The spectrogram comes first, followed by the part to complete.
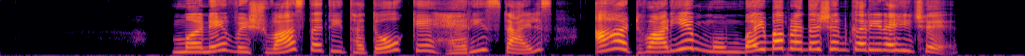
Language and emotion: Gujarati, surprised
